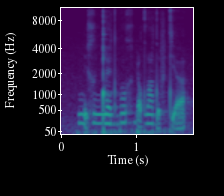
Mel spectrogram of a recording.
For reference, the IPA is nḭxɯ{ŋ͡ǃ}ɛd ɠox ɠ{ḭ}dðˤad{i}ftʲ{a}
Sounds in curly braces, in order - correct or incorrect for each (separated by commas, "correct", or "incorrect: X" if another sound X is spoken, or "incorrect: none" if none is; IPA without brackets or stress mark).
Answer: correct, correct, incorrect: ḭ, incorrect: a̰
